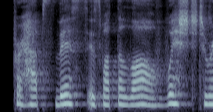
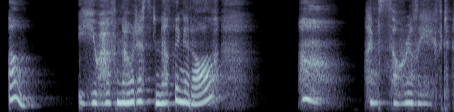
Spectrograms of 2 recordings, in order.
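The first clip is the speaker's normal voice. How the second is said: relieved sigh; 3 semitones higher than usual. Acted. Relieved after secret unnoticed.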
